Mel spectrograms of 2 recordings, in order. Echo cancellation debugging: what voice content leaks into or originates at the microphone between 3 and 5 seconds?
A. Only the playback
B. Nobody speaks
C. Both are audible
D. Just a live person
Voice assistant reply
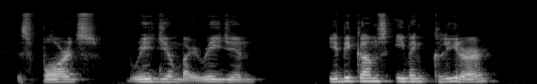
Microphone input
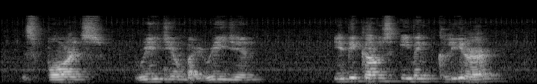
A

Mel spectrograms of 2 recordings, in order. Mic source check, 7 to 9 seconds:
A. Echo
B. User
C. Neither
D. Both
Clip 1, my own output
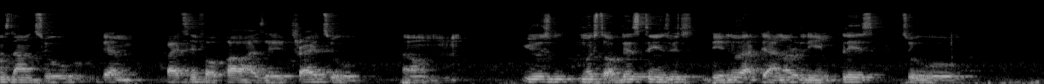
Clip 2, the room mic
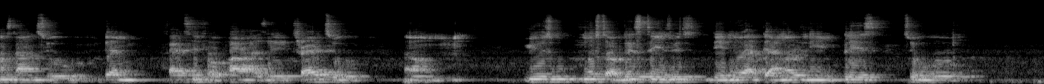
A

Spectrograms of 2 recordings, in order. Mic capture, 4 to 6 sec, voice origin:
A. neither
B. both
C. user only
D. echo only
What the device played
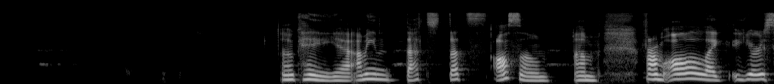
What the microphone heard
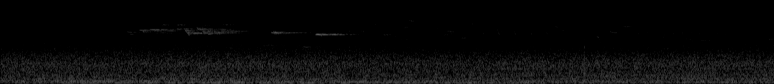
A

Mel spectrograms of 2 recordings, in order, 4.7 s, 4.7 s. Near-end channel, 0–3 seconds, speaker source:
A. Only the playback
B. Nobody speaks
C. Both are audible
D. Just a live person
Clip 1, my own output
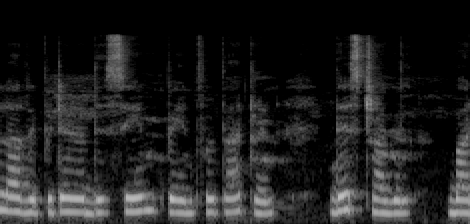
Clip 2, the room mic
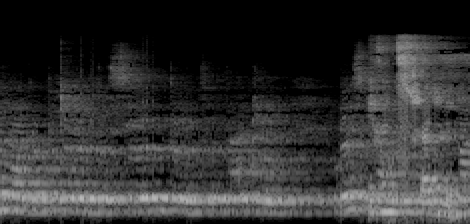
A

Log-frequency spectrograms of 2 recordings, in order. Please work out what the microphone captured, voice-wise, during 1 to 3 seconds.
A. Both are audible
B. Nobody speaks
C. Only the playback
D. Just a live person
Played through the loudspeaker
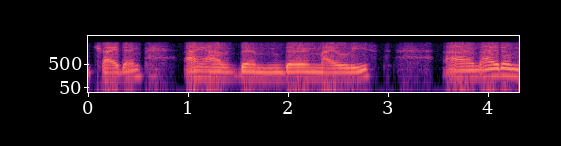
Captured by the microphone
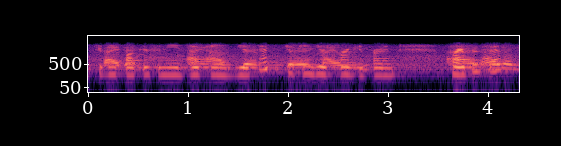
A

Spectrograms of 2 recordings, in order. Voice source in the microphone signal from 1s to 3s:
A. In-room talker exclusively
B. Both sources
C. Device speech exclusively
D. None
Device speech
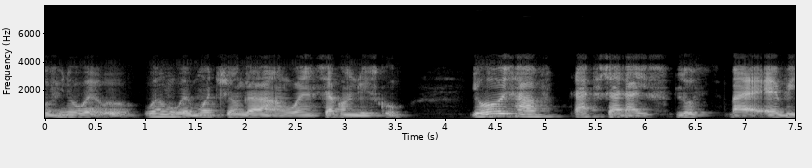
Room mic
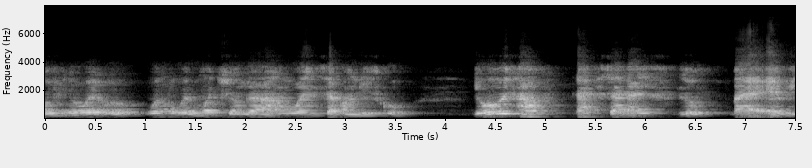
C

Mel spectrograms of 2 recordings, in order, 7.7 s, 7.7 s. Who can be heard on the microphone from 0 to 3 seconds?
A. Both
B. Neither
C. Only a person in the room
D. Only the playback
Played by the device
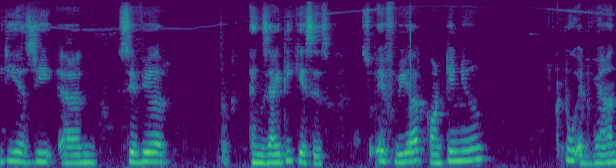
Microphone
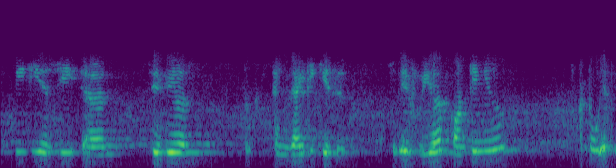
D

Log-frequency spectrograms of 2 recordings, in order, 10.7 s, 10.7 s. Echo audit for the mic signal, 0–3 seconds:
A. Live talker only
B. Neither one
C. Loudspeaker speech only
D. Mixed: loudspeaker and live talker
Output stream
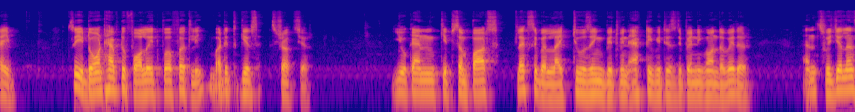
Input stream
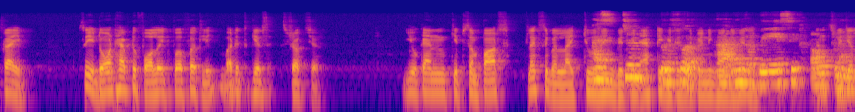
C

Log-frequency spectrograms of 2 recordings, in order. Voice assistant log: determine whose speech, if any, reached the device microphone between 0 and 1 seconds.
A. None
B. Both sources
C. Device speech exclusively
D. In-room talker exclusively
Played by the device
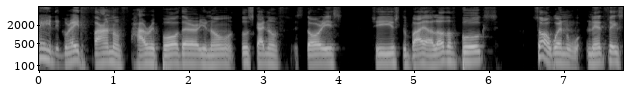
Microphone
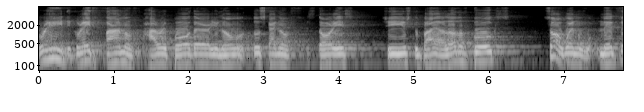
C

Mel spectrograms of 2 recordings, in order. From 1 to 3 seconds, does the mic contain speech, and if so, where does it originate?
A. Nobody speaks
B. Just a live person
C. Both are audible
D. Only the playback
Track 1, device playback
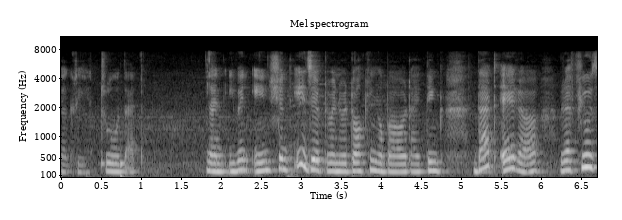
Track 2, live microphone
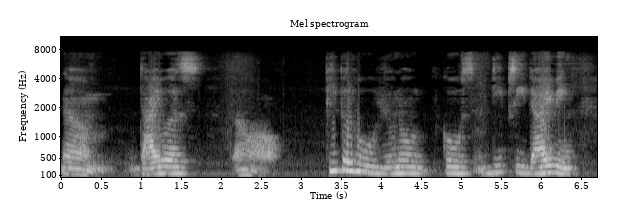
B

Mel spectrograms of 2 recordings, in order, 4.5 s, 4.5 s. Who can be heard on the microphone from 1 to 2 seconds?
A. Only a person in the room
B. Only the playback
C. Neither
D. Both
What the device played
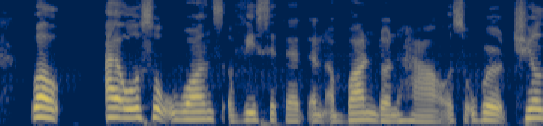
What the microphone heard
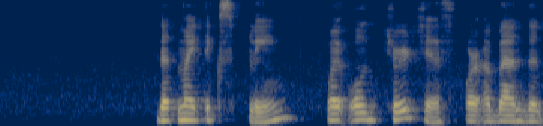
A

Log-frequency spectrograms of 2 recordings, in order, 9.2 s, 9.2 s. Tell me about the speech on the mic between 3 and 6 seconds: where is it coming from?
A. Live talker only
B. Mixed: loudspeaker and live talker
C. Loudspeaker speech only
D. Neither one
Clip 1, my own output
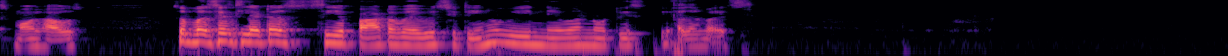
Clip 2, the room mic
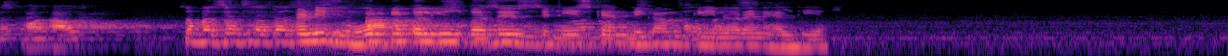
B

